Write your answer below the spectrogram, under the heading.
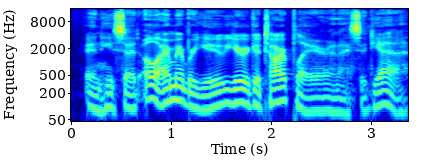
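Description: In an American accent, a man with a very deep, low pitch and a dark, mellow tone talks at a fairly quick pace with lively intonation, recorded very cleanly against a silent background. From New Mexico, US (Albuquerque). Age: 50s. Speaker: music teacher. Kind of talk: casual chat.

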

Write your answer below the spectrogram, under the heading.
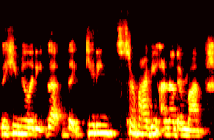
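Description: The speaker has a plain, everyday voice. Words come at a moderate rate. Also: woman. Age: 40s. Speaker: entrepreneur and celebrity host. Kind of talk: interview.

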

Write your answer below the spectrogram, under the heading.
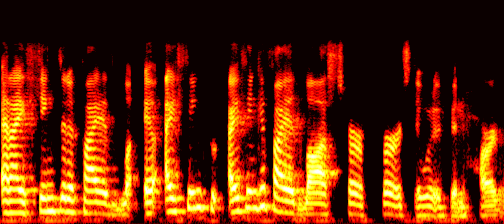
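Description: With lively intonation and some vocal fry, a woman speaks at a moderate pace. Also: medium pitch for a woman. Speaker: author and screenwriter. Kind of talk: casual interview about grief.

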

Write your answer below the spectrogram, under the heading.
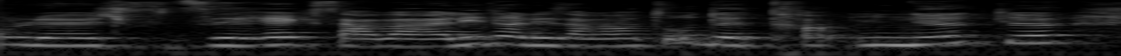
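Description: A woman is speaking. Her voice sits high in pitch. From Quebec, Saguenay-Lac-Saint-Jean. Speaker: podcast co-host, medical student. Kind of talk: casual podcast introduction.

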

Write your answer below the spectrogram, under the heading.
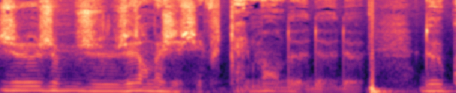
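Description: His voice comes out somewhat breathy. This man's pitch sits at a medium level and varies in an ordinary way. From Paris region, France (Antony). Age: 60s. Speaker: podcast guest. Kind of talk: casual chat.

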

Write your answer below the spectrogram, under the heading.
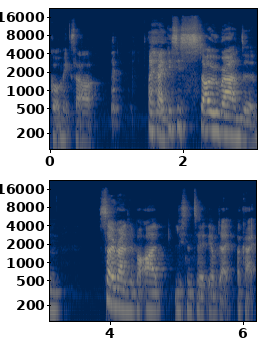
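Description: Talking at a very fast pace with long, frequent pauses, a woman with a fairly low, bright, sharp voice uses lively intonation and big swings in loudness. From Southeast London. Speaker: podcast co-host. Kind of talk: casual chat. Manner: fast talker.

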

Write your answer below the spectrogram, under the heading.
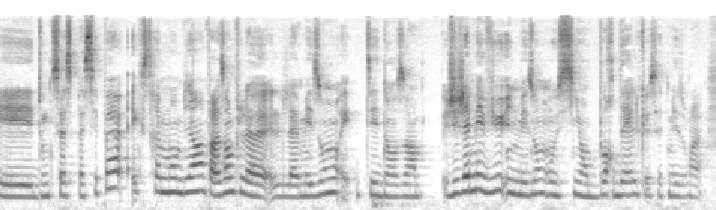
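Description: In a normal speaking voice, a woman talks at a moderate pace with a medium pitch and ordinary pitch variation. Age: 20s. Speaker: language teacher. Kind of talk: casual chat.

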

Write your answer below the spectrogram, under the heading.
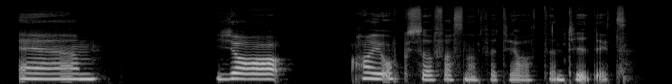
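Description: In a very clean recording with a silent background, a woman speaks at a very slow pace with long, frequent pauses. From western Sweden (Skara, Västergötland). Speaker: podcast co-host. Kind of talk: casual chat.

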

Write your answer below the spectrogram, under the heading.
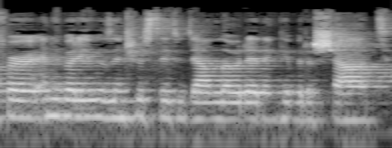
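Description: A woman with an Albanian accent speaks over noticeable background noise. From Albania (Tirana). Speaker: startup founder and CEO. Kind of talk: interview.

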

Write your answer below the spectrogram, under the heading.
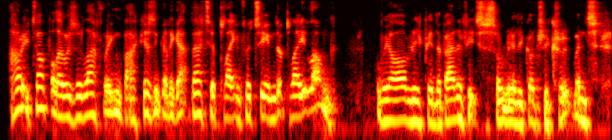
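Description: A man at a fairly quick pace, fairly high in pitch, with lively intonation, vocal fry and very even loudness. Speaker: football agent. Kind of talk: interview.

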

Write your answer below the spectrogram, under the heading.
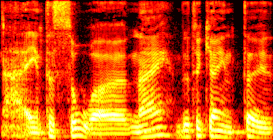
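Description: A man talks over noticeable background noise. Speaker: former footballer. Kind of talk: interview. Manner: halting.

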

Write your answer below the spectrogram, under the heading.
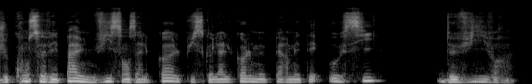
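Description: A man speaks at a medium pitch and a fairly slow pace, his tone dark and mellow and somewhat breathy. His loudness stays very even with ordinary pitch variation, on a very clean recording with a silent background. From France, Paris, early years in London. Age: 30s. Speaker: recovered alcoholic. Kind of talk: testimony.

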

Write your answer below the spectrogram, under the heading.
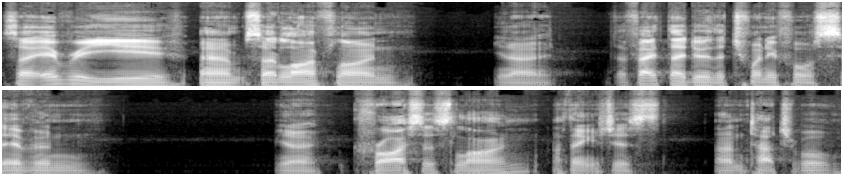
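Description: In an Australian accent, a man with a very deep, low pitch speaks at a moderate pace with fairly even intonation, on a very clean recording with a silent background. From Sydney, Australia (inner west). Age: 40s. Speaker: magazine owner and writer. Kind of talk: casual interview chat.

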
